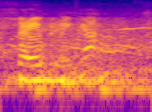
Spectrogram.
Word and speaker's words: Scheveningen: How do you pronounce Scheveningen? Scheveningen.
